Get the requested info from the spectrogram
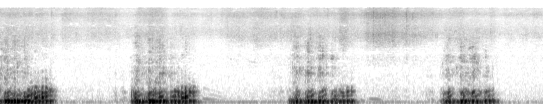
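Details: Lions feeding on a kill, with lionesses and cubs, roaring aggressively as they fight for dominance over the food: four deep, gravelly, explosive snarl-roars, each about half a second long, spaced roughly every one and a half seconds.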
